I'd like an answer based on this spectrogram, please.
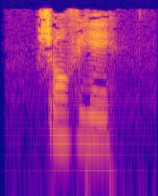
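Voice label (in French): "janvier", French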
